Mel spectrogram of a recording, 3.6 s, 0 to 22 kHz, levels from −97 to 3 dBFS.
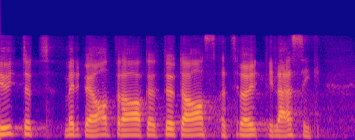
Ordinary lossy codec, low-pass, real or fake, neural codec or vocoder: none; none; fake; codec, 16 kHz, 0.8 kbps, ZipCodec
